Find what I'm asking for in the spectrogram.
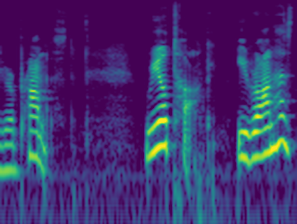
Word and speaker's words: Iran: Iran is not pronounced Iran. It's pronounced Iran.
